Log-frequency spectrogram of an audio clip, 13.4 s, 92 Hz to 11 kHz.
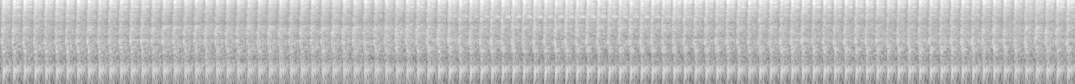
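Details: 1983 Honda VT750 V-twin motorcycle idling on choke after first start following a top end rebuild and modifications: steady, even beat about two and a half pulses a second, no misses or knocks; normal choke idle.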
